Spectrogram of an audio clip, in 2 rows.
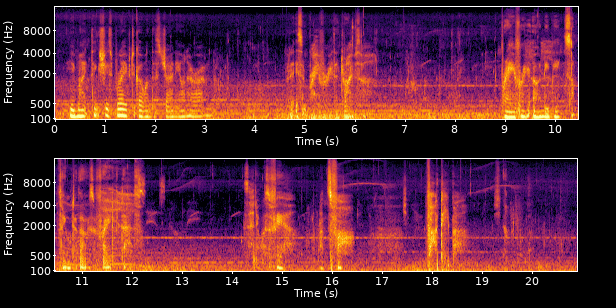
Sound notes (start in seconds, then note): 12.8 whisper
